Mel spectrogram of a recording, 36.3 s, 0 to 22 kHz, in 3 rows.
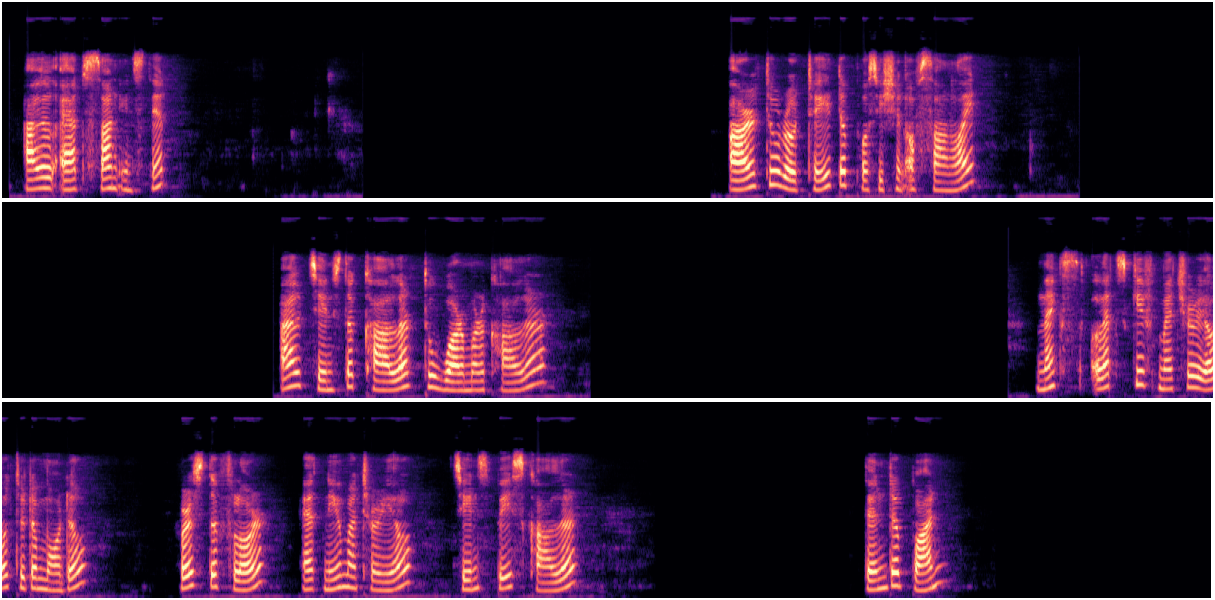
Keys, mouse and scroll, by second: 0.6 shift+a, 5.7 Return, 7.8 r, 13.9 KP_0, 21.1 g, 25.4-26.7 scroll down 9.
